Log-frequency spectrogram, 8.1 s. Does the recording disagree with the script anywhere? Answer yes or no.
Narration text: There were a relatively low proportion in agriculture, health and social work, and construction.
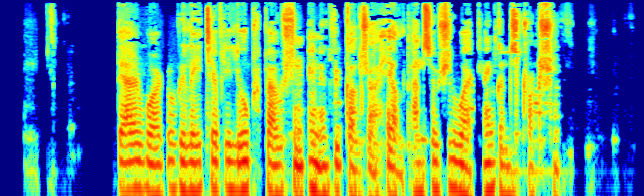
no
